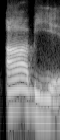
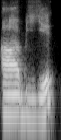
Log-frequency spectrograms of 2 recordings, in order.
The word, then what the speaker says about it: habillé: This word is called habillé. It's not habillé. It's habillé. As if the H was not there at all.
